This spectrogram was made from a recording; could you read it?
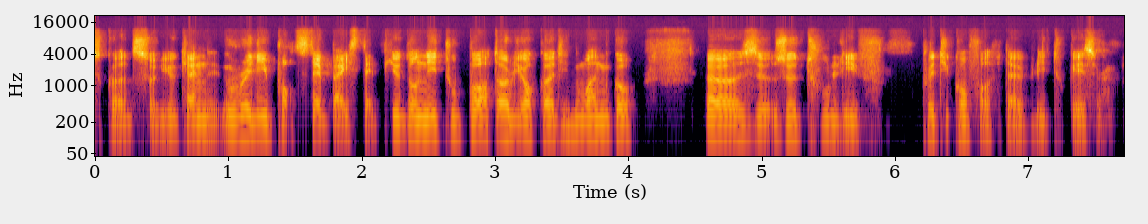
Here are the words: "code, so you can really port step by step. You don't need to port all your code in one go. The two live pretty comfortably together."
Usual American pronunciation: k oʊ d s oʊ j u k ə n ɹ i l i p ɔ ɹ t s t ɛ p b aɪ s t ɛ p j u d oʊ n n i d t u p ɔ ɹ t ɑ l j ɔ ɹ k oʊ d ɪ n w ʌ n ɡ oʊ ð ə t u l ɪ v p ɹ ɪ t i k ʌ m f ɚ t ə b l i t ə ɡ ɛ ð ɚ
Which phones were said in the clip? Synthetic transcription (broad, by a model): k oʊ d s oʊ j u k ə n ɹ i l i p ɔ ɹ t s t ɛ p b aɪ s t ɛ p j u d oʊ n n i d t u p ɔ ɹ t ɑ l j ɔ ɹ k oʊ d ɪ n w ʌ n ɡ oʊ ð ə t u l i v p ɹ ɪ t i k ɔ f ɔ t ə b l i t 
